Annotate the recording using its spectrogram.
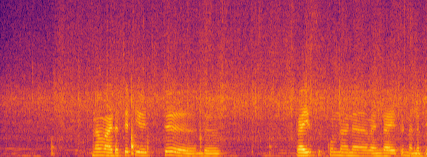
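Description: Sliced onions sizzling as they fry in oil in a ceramic-coated pan, stirred with a wooden spatula. Two runs of loud pitched sounds, each sliding down in pitch, sound over the sizzle, the first about a second and a half in and the second near the end.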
